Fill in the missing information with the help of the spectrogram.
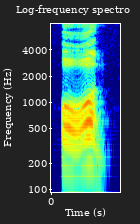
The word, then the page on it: oon: Kaqchikel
